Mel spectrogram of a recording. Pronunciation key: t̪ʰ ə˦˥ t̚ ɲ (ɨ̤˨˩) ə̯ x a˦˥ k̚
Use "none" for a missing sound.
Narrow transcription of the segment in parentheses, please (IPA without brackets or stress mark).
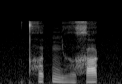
ɨ̤˨˩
